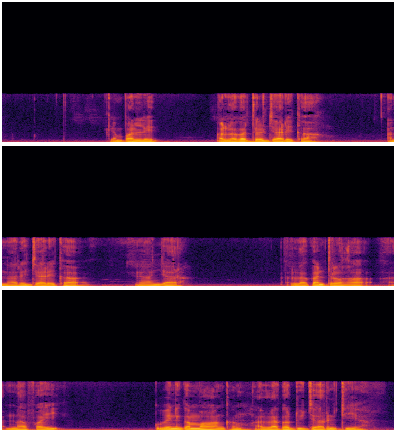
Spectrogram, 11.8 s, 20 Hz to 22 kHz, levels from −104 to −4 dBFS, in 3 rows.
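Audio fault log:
No faults heard anywhere in the speech.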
